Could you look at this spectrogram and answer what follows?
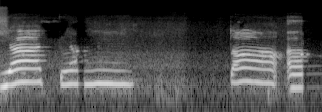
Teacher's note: nun sakinah atau tanwin baris atas, baris bawah atau baris depan bertemu dengan huruf to, di mana kena baca dengung dua harokat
